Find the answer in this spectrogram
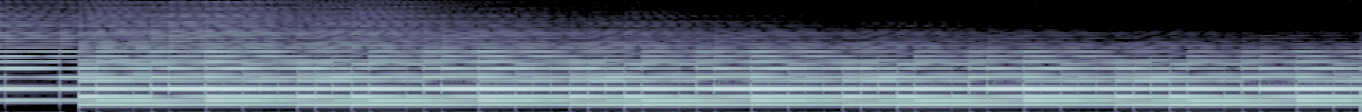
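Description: Synthesizer notes looping through an eight-tap digital delay, the echoes repeating in a steady rhythmic pattern and not fading because the feedback is set to full. A low-pass filter in the feedback loop dulls each pass, so the tone slowly grows darker.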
